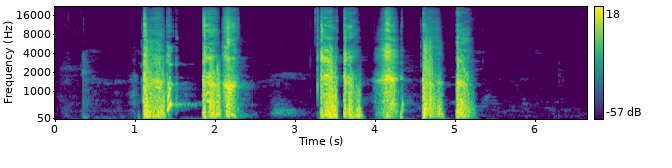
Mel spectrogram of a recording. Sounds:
Laughter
